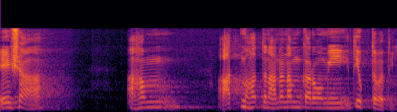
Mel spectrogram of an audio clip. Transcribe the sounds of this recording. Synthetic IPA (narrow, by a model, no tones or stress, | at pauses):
eːʂa̰ː | ɐɦɐm | a̰ːt̪mɐɦɐt̪ɐnɐɦɐnɐnɐmkɐɾoːmiːt̪iuk̚t̪ɐʋɐt̪i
